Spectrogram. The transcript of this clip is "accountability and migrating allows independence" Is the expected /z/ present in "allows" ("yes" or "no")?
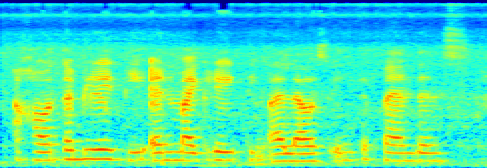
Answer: no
